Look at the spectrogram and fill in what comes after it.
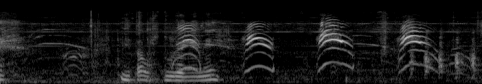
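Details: Kitten crying all night searching for its mother, trembling; high arched meows repeated roughly every second, some lower rougher cries mixed in, with a faint human voice in the background.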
